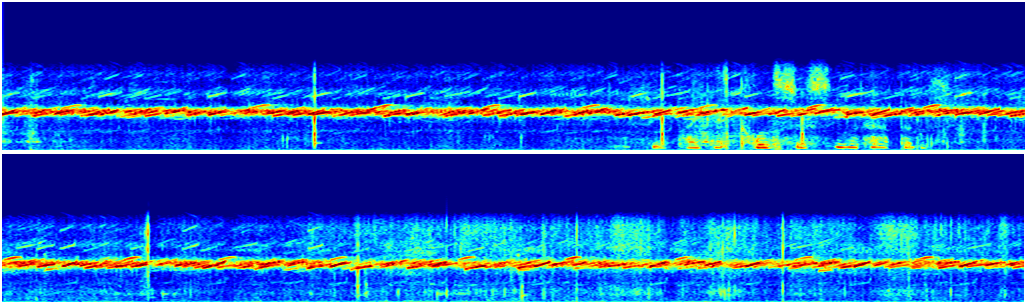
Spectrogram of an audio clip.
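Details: Spring chorus of unseen spring peepers surrounding the listener: an unrelenting high, ringing peep chorus, with a brief murmur of speech and a few clicks partway through.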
